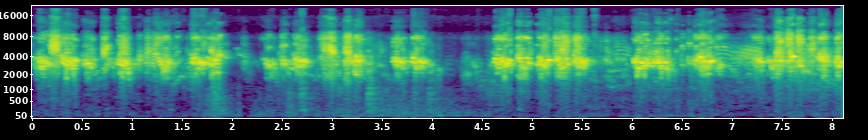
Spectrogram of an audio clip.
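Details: Grown young budgerigars in their new aviary chatter loudly in rapid bursts of sharp chirps and buzzy warbles, with short gaps between phrases.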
